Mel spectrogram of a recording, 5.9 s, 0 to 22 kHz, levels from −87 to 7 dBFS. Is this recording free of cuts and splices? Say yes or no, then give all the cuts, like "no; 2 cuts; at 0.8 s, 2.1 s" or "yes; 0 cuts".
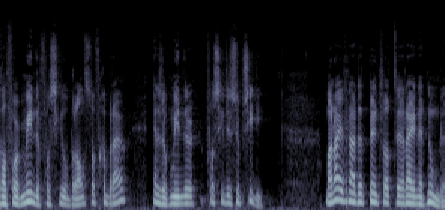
yes; 0 cuts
